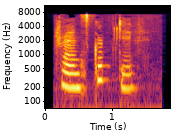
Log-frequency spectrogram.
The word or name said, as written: transcriptive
